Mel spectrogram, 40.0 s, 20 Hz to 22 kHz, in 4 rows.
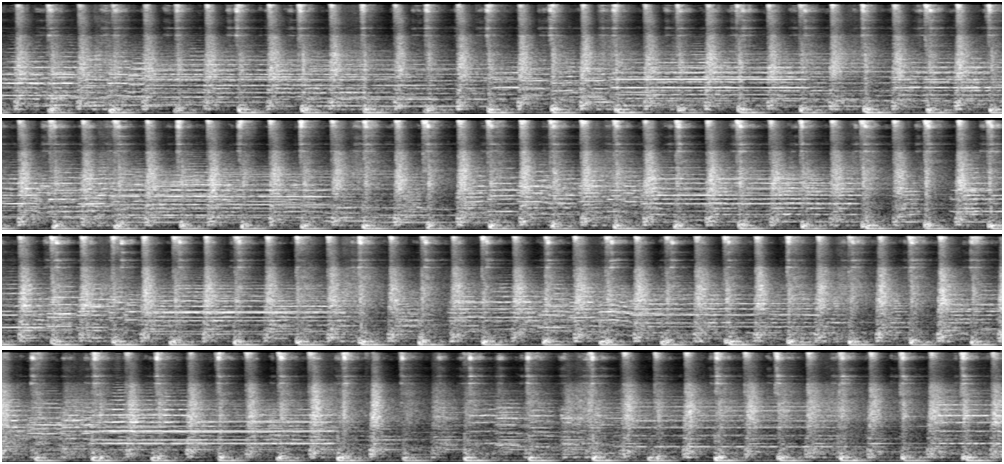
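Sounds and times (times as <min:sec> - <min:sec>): steady bass drum beat: 0:00.0 - 0:40.0
trumpets and trombones playing melody: 0:00.0 - 0:40.0.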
